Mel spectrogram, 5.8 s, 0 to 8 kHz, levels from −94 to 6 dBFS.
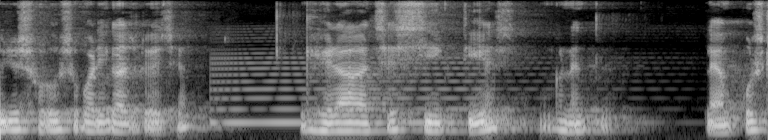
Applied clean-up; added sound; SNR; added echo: none; Keyboard (musical); 16 dB; reverberation time 1.0 s.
